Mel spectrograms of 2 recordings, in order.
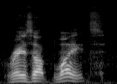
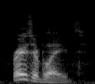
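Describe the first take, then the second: First: Slow, deliberate "raise up lights" as Australian for razor blades; mock Australian accent. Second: Said in the usual way. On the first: Shown as a demonstration. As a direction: spell out an Australian accent in sound-alike words, slowly. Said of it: "how to pronounce things in Australian accent". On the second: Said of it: "it sounds like".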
